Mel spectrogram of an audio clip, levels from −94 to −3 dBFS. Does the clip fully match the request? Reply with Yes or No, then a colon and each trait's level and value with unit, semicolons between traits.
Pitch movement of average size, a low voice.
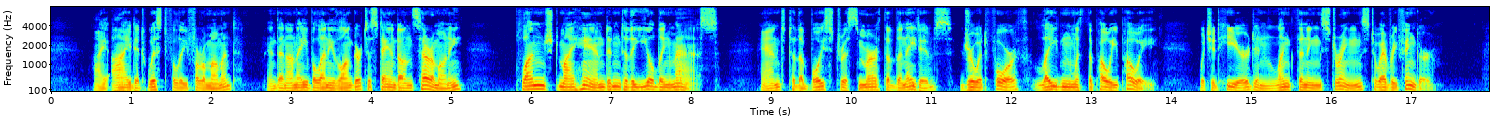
Yes: average, 3.7 semitones; very low, 95 Hz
